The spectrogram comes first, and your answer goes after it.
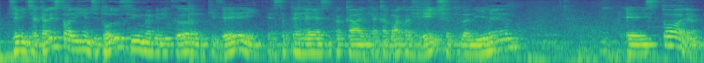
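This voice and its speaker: A man's voice: fairly high pitch, warm tone. Man leading a group study. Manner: conversational, asks the audience questions. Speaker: spiritist study group leader. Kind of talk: informal group lesson with questions to audience. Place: study centre meeting room. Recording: roomy, distant mic, faint background noise.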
